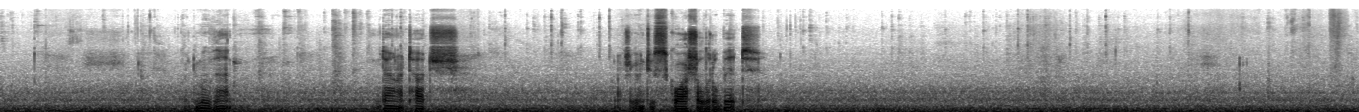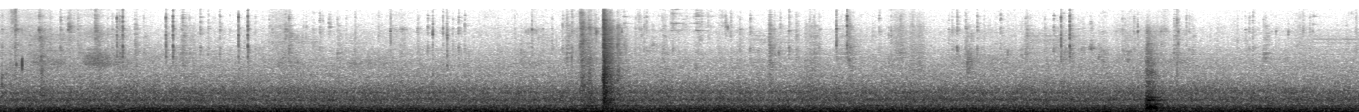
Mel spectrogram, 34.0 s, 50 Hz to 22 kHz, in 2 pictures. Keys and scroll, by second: 1.1-1.9 typing, 9.3-10.2 typing, 22.2 alt+r, 23.8-24.8 typing, 31.5 r.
